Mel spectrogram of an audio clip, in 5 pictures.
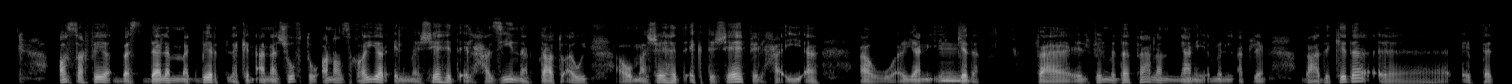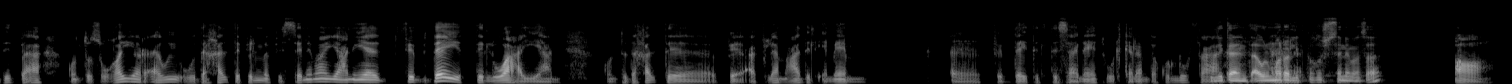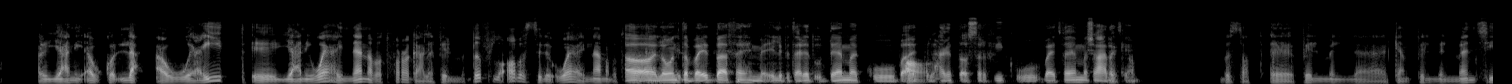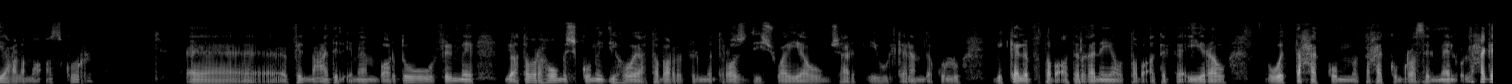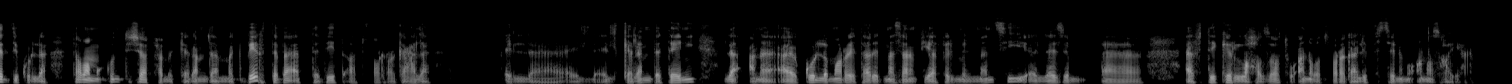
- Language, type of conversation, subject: Arabic, podcast, ليه بنحب نعيد مشاهدة أفلام الطفولة؟
- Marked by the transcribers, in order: tapping; dog barking; in English: "comedy"; in English: "tragedy"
